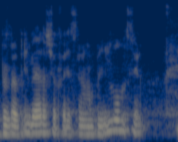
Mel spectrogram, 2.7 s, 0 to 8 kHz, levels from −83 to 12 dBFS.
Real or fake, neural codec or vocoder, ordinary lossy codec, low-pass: fake; autoencoder, 22.05 kHz, a latent of 192 numbers a frame, VITS, trained on one speaker; none; 7.2 kHz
